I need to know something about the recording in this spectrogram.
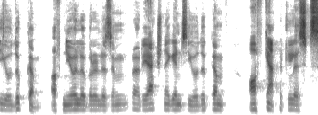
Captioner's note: non-english; non-english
